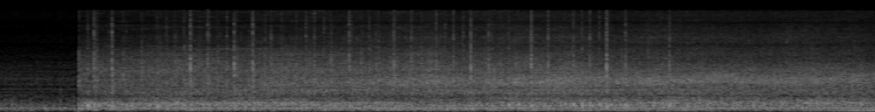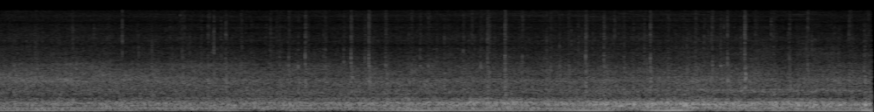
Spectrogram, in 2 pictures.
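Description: A model train rumbles and whirs steadily along its track close by.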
